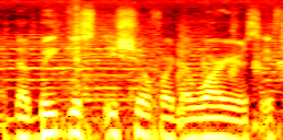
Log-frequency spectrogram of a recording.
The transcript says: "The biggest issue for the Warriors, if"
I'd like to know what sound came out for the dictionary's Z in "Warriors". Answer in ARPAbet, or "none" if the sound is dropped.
S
